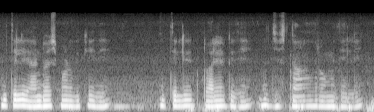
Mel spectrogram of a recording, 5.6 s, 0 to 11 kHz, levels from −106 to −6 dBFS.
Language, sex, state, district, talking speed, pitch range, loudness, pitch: Kannada, male, Karnataka, Koppal, 130 wpm, 115-125 Hz, -16 LUFS, 120 Hz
